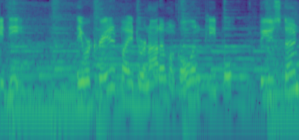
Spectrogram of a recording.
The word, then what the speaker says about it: Coronado: I mispronounced Coronado. I'm sorry. It's pronounced Coronado, not Coronado.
